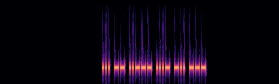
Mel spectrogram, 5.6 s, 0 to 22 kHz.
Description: Morse code, heard as a keyed tone, about 38 wpm, 700 Hz. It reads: SM2VDO
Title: DXCC-100 Call Signs - 6 Characters - 40wpm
